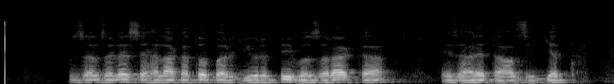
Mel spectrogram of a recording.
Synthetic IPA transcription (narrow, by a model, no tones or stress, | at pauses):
zɐlzəleseɦɐlaːkət̪õpɐɾjuːɾpiʋɐzɾaka | ɪzɦaːɾet̪aːziɡət̪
